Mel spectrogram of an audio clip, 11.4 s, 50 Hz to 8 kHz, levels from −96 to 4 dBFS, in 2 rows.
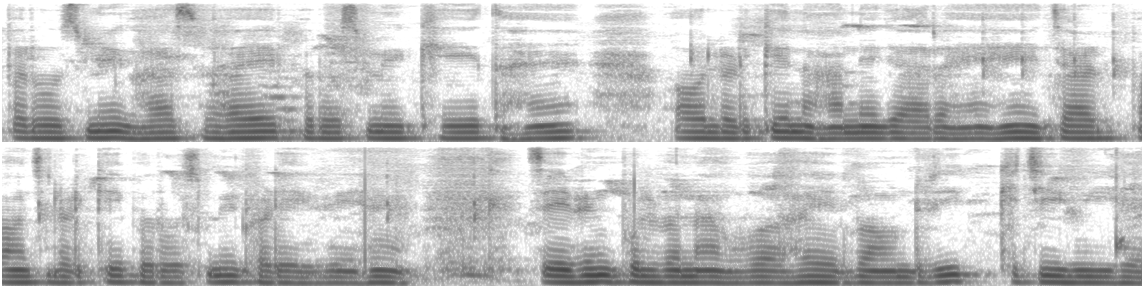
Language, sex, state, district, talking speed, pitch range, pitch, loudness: Hindi, male, Uttar Pradesh, Muzaffarnagar, 160 wpm, 125-135 Hz, 130 Hz, -33 LUFS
